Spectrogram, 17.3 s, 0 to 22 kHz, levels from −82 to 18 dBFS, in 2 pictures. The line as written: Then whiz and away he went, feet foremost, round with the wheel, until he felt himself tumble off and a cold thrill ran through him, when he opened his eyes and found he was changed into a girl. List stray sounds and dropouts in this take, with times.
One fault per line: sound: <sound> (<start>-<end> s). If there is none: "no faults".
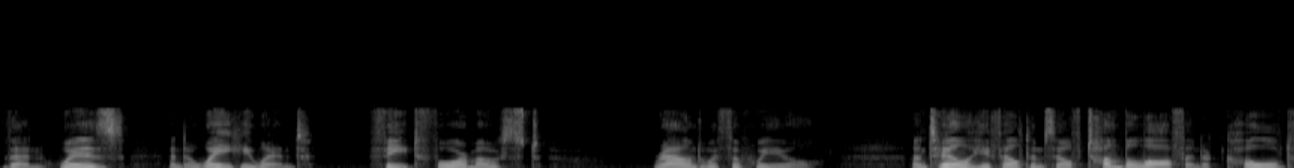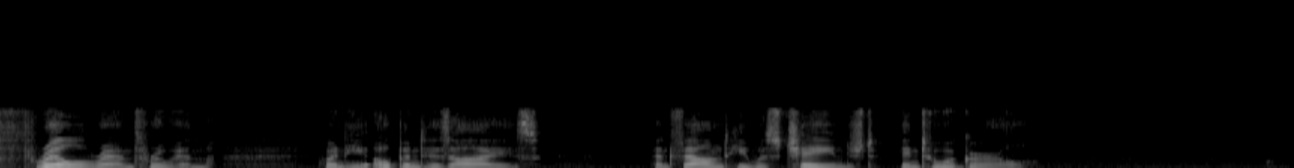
no faults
